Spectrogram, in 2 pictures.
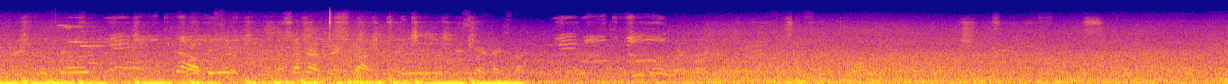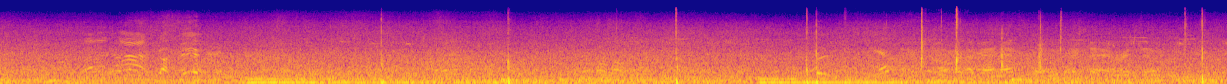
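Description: Young men call out to each other in the distance.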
